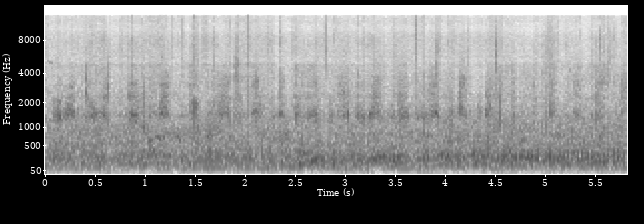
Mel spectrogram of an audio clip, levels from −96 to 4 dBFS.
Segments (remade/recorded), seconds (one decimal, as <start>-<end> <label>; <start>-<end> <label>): 0.0-0.5 recorded; 0.5-1.1 remade; 1.1-1.5 recorded; 1.5-5.0 remade; 5.0-5.8 recorded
